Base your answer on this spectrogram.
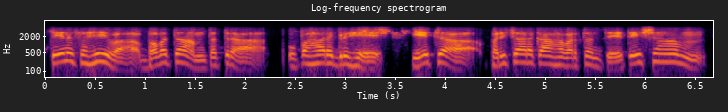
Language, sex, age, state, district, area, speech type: Sanskrit, male, 18-30, Karnataka, Chikkamagaluru, rural, conversation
